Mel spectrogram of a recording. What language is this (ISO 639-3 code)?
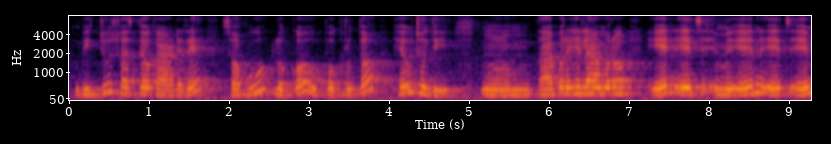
ori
